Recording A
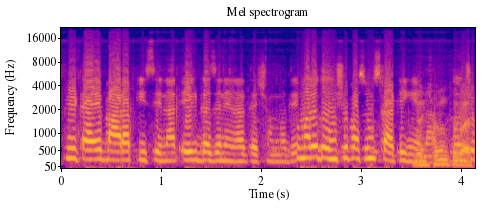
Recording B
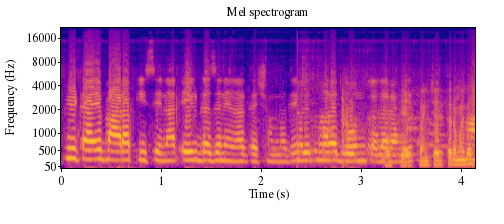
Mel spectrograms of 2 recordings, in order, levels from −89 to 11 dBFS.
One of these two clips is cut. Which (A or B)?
B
